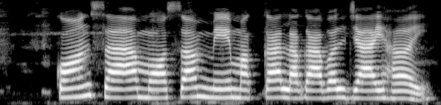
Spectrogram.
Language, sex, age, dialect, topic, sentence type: Magahi, female, 18-24, Northeastern/Surjapuri, agriculture, question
